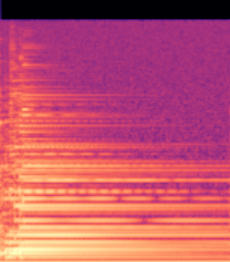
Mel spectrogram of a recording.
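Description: Acoustic guitar: an open A chord strummed once and left to ring out steadily.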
